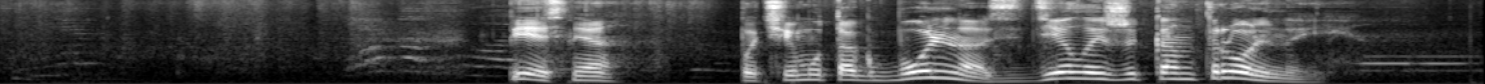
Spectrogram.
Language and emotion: Russian, positive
